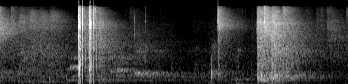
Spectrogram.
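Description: Airsoft guns firing: a quick string of four or five sharp cracks about a second and a half in, then a single crack past four seconds. Loud swishing rustles at the start and again past five seconds.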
